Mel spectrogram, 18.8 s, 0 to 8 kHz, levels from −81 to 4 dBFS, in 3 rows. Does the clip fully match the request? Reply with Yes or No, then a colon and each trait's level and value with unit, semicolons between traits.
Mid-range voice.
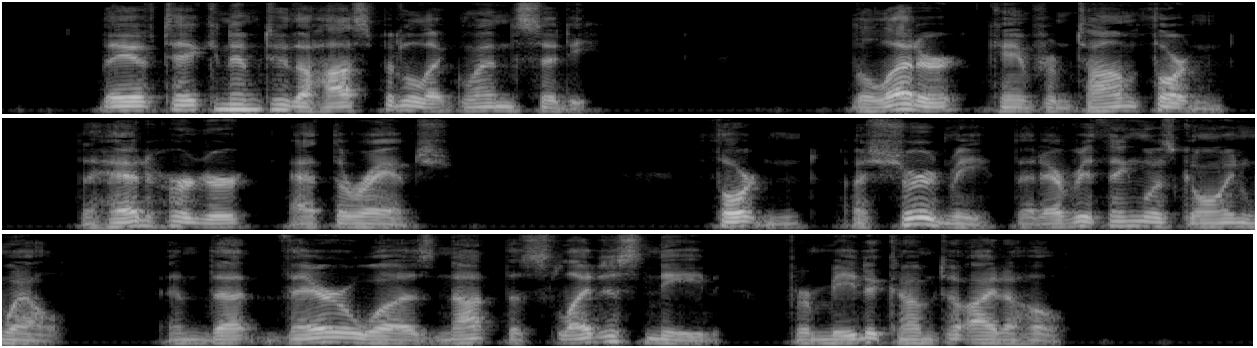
No: low, 100 Hz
